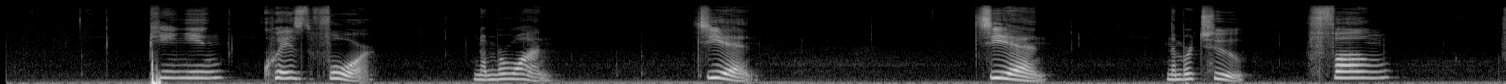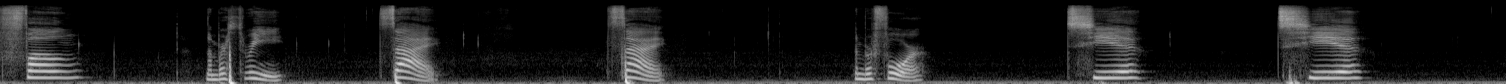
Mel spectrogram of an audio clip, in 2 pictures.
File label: consonants, chinese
